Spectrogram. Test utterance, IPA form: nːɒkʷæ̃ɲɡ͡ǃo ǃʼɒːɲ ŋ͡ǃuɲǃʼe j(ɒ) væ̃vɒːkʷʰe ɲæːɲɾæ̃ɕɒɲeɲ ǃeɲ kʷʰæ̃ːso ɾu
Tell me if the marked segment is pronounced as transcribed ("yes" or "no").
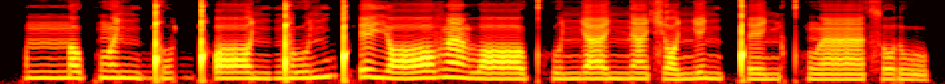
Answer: no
